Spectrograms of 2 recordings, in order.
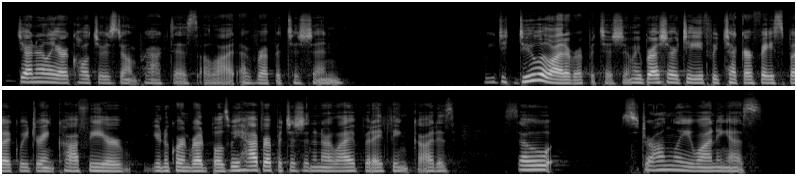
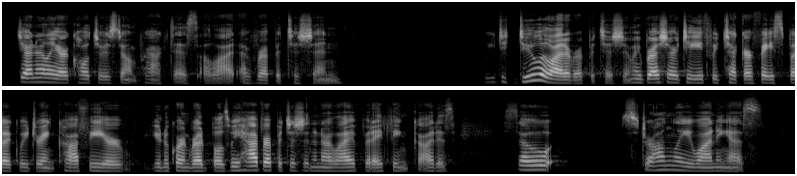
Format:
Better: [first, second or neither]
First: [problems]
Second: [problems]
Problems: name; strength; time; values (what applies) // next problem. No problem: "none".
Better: first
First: none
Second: thin; very; fading below 650 Hz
